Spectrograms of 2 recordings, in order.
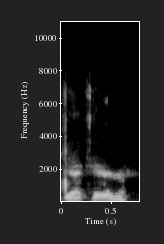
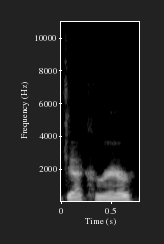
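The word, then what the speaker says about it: Jack Herer: If you pronounced it Jack Herrera, it's okay. I did too, and we were wrong. And it's pronounced hair like terror, so hence Jack Terror.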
